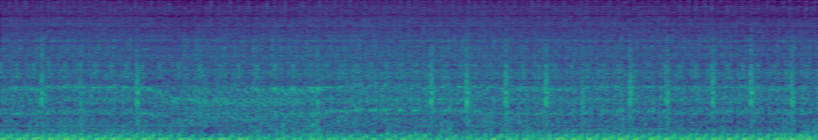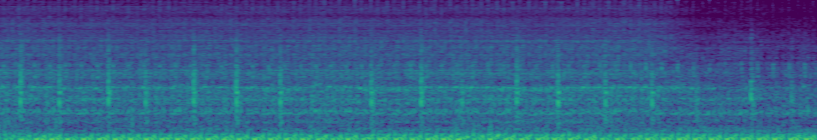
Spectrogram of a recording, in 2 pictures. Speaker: the noise from the front wheel. Sounds like the bearings.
